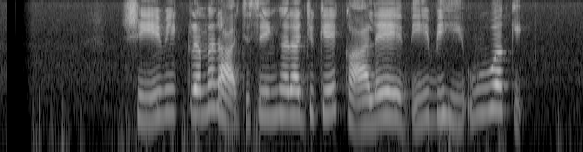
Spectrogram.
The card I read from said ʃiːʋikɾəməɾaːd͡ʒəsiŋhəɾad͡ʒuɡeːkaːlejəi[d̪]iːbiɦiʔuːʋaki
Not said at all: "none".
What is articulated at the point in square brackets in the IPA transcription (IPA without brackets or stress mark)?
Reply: d̪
